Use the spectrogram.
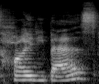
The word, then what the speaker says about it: Heidi Bears: It's not Jamie Crow, that's someone else. It's Heidi Bears.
